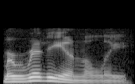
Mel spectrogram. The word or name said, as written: meridionally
